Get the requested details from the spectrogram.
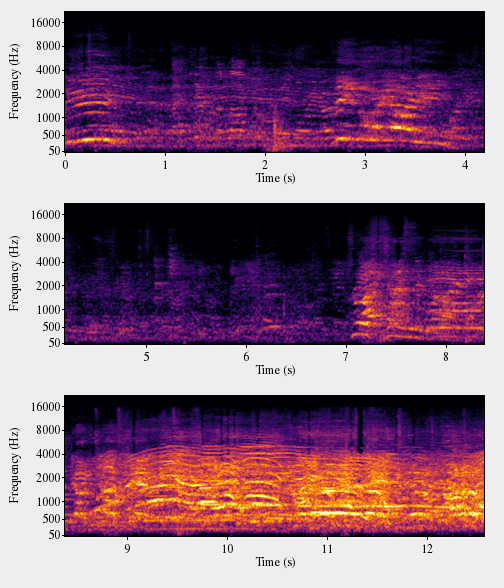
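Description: A crowd of men and women cheers and chants loudly in an echoing hall.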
